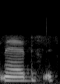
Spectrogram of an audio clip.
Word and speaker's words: Knibbs: Twitter is at Kate Nibbs. My last name is K-N-I-B-B-S, and Kate is spelled how it normally is.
